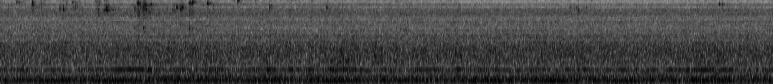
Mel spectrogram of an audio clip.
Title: Air Pro air purifier, bad bearing?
